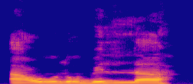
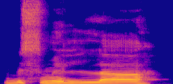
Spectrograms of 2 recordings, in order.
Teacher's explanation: لفظ اللہ کے لام سے پہلے زیر آیا ہوا ہے تو اس کو باریک کر کے پڑھا جا رہا ہے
